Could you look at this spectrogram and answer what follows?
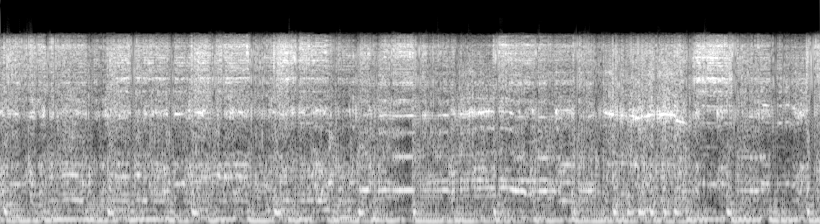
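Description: Live rockabilly band playing: electric guitar over upright double bass and a drum kit, loud and steady.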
